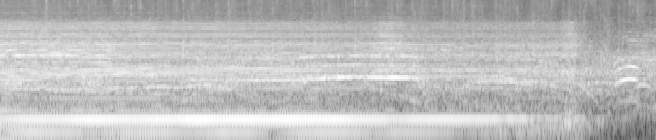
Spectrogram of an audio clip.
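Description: A rock band's closing chord ringing out: electric guitar and bass hold one steady low chord that fades away about five seconds in, with crowd cheering rising near the end.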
